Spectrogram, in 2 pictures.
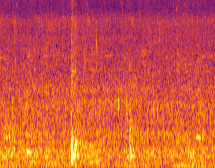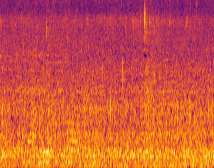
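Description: Potato fries deep-frying in hot canola oil: a steady, low sizzle of bubbling oil, with a light knock about a second and a half in.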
